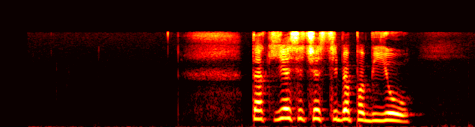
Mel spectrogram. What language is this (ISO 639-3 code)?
rus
